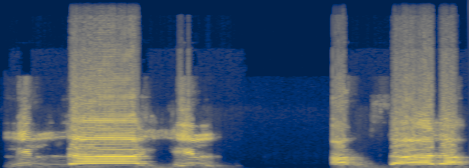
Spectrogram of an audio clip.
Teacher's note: اس میں جلالت اللہ کلام یہاں پر باریک ہے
